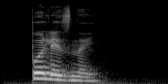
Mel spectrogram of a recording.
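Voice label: "пӧлезнӧй", Komi, female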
